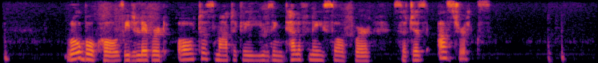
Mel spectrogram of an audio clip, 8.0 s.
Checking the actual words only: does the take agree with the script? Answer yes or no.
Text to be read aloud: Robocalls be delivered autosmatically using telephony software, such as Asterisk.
yes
